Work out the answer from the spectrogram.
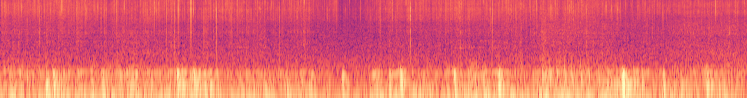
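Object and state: Foam disc, tapped.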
